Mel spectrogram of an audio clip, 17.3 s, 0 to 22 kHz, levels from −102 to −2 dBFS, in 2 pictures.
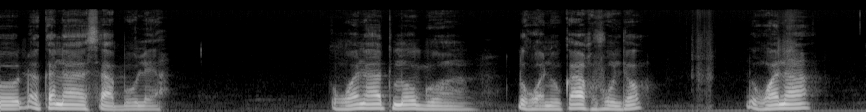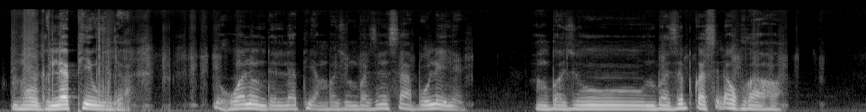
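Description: No technical faults can be heard at any point in the recording.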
